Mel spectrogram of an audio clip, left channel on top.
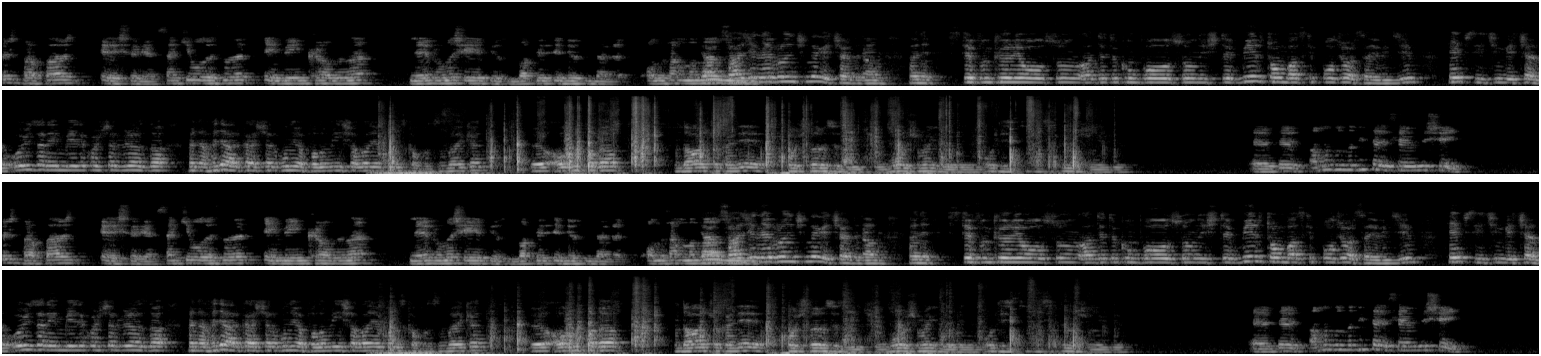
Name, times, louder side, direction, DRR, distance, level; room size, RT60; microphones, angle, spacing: voice 1, 0.0-3.6 4.1-7.5 8.6-8.8 27.8-30.1, left 1 dB, 35° right, -4 dB, 1.7 m, -33 dB
voice 2, 7.0-8.8 9.1-14.1 14.5-20.2 20.6-21.5 22.1-26.6, equal, 65° right, -1 dB, 1.4 m, -30 dB
sound 1, 19.0-21.9 22.3-26.5, left 3 dB, 45° left, 0.5 m, -33 dB
3.5 x 3.3 x 3.1 m, 0.30 s
head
